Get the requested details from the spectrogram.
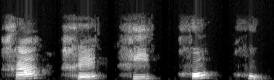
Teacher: es como una ha aspirada pero más fuerte como si tuviéramos algo atorado en la garganta · La otra pronunciación es la que comparte con la consonante J, eh, cuya- cuyo sonido no existe en inglés. Es como una H aspirada, pero más fuerte, como si tuviéramos algo atorado en la garganta. Se puede hacer cuando la J está unida a cualquier vocal.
